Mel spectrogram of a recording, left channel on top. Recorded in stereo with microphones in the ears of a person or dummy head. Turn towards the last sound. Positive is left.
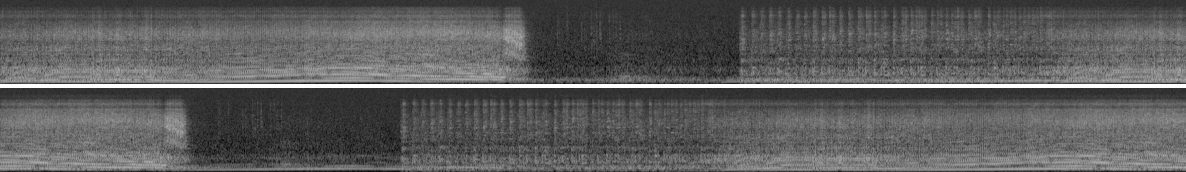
No sound to turn to.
